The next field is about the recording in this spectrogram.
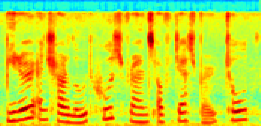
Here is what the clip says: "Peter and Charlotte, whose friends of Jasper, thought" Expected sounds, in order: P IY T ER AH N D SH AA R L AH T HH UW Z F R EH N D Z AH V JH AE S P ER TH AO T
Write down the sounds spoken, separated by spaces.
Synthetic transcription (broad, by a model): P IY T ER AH N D SH AA R L AH T HH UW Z F R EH N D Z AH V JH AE S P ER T AO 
